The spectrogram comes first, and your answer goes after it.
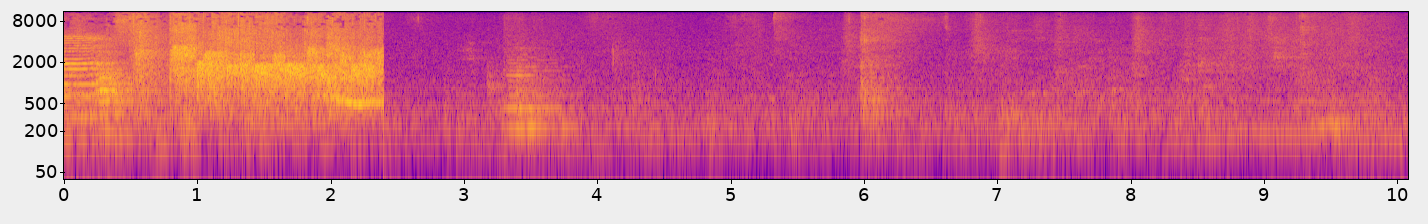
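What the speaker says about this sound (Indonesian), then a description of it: "Beri aplaus untuk kelompok 2." Classroom applause for a student group bursts out loudly for about two seconds and then stops abruptly, followed by quieter room shuffling and scattered thumps.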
